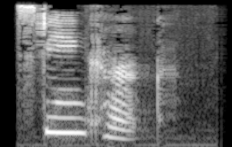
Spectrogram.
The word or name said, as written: steinkirk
